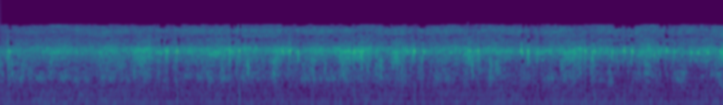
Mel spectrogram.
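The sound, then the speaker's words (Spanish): Frogs give mating calls as a downpour eases, forming a dense, steady chorus of high, buzzing trills with many rapid pulses repeating throughout. “Los cantos de apareamiento de las ranas les exponen al peligro.”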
